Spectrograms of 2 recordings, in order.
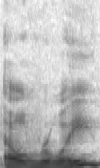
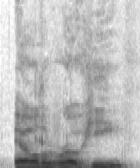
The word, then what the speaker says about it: El Roi: that yesterday of like I always called it El Roy. That's what, but I'm from the country. So I guess that's the name that I always thought it was. How do you say it? El Rohi.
